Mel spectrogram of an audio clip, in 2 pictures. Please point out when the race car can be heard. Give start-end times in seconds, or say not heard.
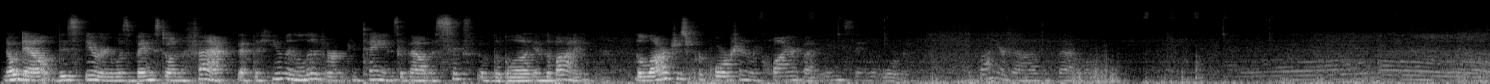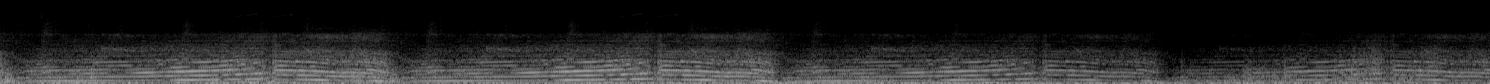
12.2-29.7.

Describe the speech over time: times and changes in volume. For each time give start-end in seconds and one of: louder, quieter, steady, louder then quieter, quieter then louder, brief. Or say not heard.
0.0-11.0 quieter.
